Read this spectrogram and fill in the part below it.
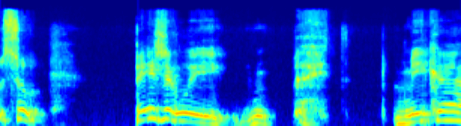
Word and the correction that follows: Micah Blake McCurdy: is that how you say it? Mika Blake McCurdy? – Micah Blake McCurdy.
